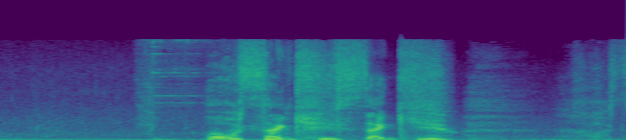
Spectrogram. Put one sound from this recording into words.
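A middle-aged man speaks with relief and gratitude.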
